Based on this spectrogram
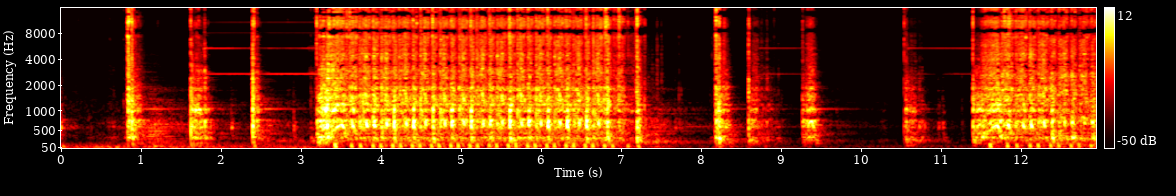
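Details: Cub Cadet riding mower that wouldn't start, being jump-started with jumper cables: several short cranking bursts, then the small engine catches and runs steadily before stopping and restarting; normal start once jumped.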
